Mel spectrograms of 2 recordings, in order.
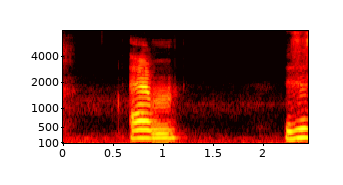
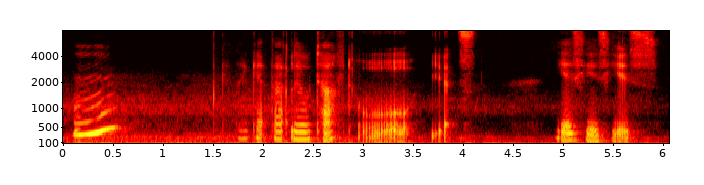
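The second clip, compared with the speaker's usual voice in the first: hushed pet talk, much softer, fast on the question; soft cooing; 9 dB quieter than usual. Real, not acted. Streamer softly cooing to her bunny while stroking it. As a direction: coo quietly to the bunny.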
